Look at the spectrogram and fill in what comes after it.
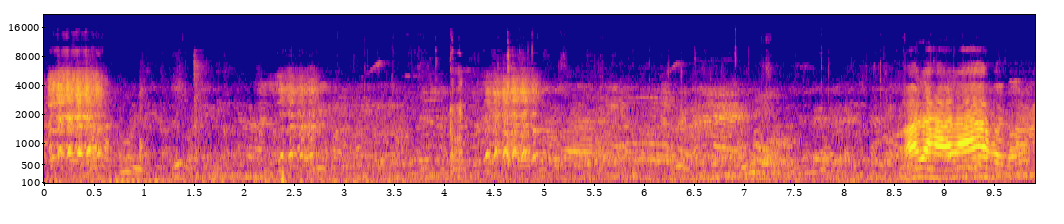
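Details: Goat at a livestock market gives one loud, quavering bleat near the end, after a stretch of crowd chatter, background noise and brief bursts of sound.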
